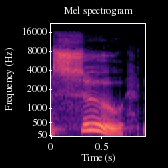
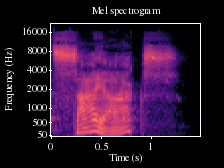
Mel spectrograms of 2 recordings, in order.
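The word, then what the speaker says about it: Sioux: He repeated this trial and error several times and finally managed to stutter, "Sue, Sam, Sue," like the woman's name Sue, not Siox.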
